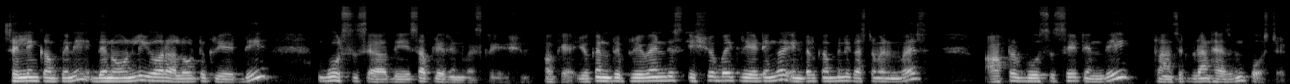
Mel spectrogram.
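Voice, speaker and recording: Higher-pitched man presenting, dull lo-fi audio. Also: animated. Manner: halting, repeatedly checks with "right?" and "okay". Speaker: webinar presenter, software trainer. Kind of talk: explanatory software training webinar.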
